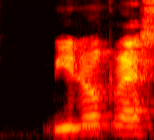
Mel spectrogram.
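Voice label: "birokrasi", Malay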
